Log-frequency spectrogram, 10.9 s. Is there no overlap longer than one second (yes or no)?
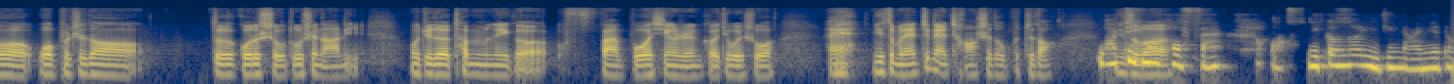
yes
